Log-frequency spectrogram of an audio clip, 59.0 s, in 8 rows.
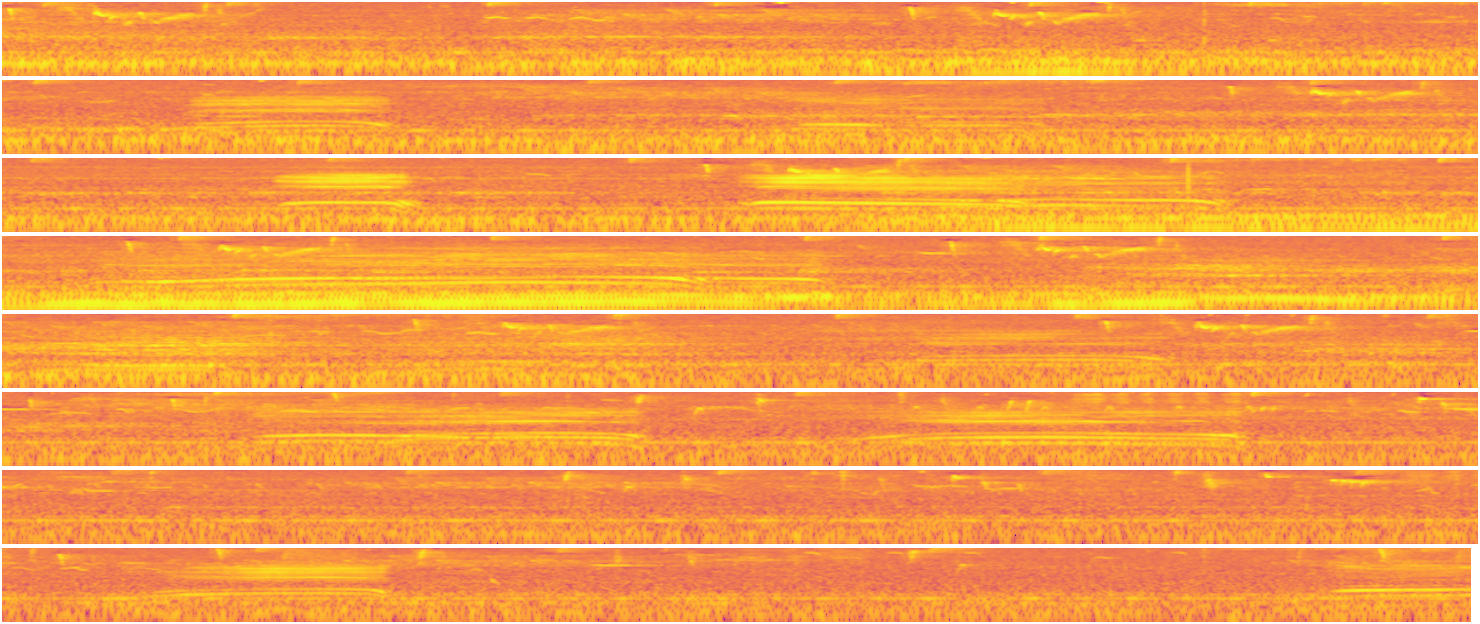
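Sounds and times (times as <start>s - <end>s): steady low hum: 0.0s - 59.0s
calves mooing: 8.3s - 9.4s, 11.3s - 12.7s, 16.2s - 16.9s, 18.5s - 21.1s, 22.6s - 26.4s, 34.1s - 35.5s, 38.2s - 40.2s, 41.2s - 43.2s, 52.4s - 53.7s, 58.3s - 59.0s.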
